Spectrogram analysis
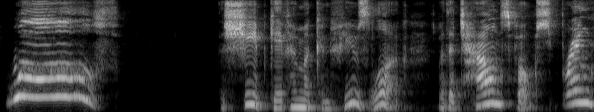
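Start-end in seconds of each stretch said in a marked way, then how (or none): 0.1-1.2 high, loud shout of alarm; a boy's pretend alarm call, much higher and louder; shouting wolf. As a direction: yell it out across to the town. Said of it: "shouted toward town".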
